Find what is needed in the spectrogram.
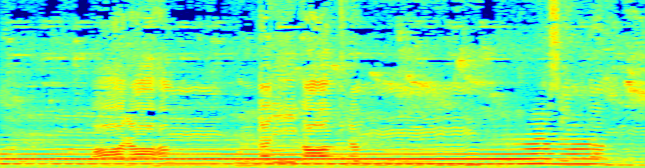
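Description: Devotional chanting over a steady held drone, which breaks off briefly near the end.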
